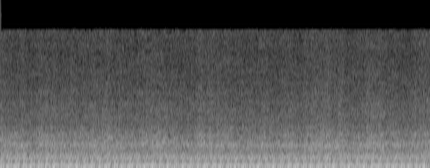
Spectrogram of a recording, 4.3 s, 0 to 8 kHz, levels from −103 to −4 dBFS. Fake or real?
fake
